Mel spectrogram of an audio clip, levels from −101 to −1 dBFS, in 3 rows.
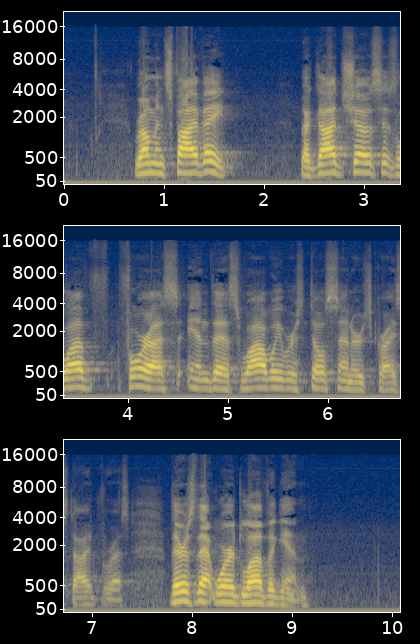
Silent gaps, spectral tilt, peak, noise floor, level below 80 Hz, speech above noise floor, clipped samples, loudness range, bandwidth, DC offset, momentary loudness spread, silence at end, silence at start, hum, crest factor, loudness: none; -5 dB/octave; 0 dBFS; -58 dBFS; -60 dBFS; 42 dB; under 0.1%; 4 LU; 14 kHz; 0.7%; 14 LU; 0.95 s; 0.7 s; none; 18 dB; -16 LUFS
